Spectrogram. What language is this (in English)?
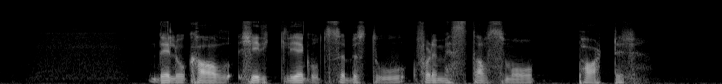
Norwegian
